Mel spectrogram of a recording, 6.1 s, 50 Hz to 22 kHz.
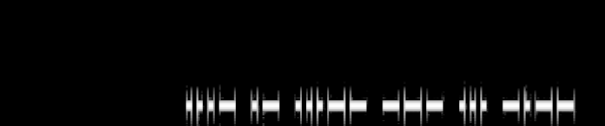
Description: Morse code, heard as a keyed tone, about 22 wpm, 700 Hz. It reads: VA3OSY
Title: DXCC-100 Call Signs - 6 Characters - Repeated 2x - 22wpm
